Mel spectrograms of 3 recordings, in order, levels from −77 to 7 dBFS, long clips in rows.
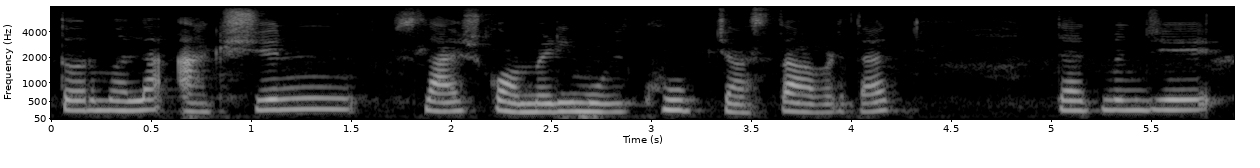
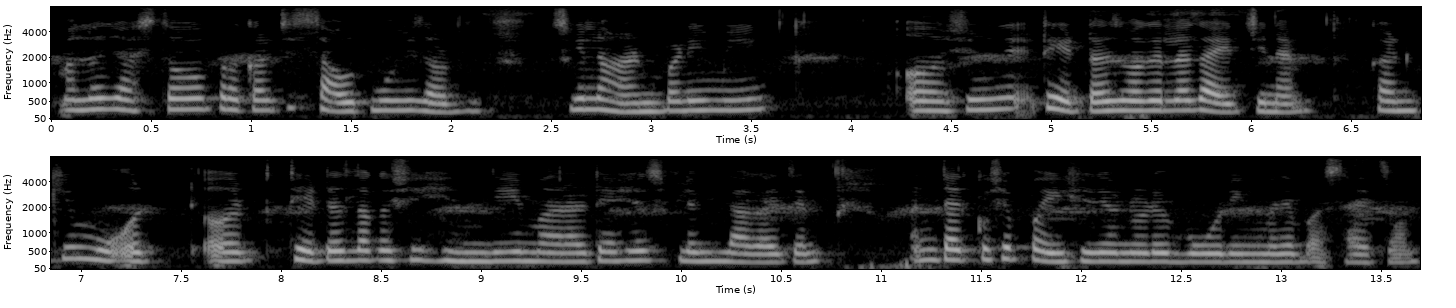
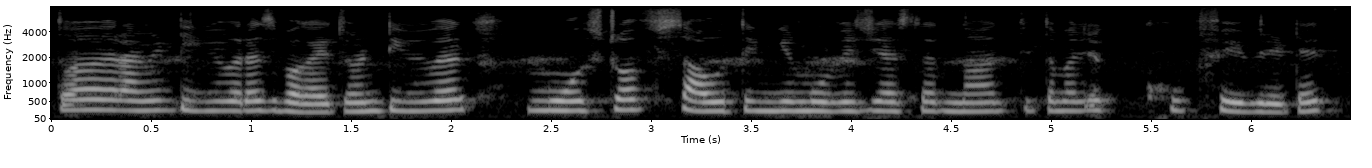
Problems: constant background noise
